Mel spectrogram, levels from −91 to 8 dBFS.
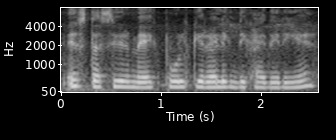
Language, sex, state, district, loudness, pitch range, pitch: Hindi, female, Arunachal Pradesh, Lower Dibang Valley, -16 LUFS, 185-205 Hz, 195 Hz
